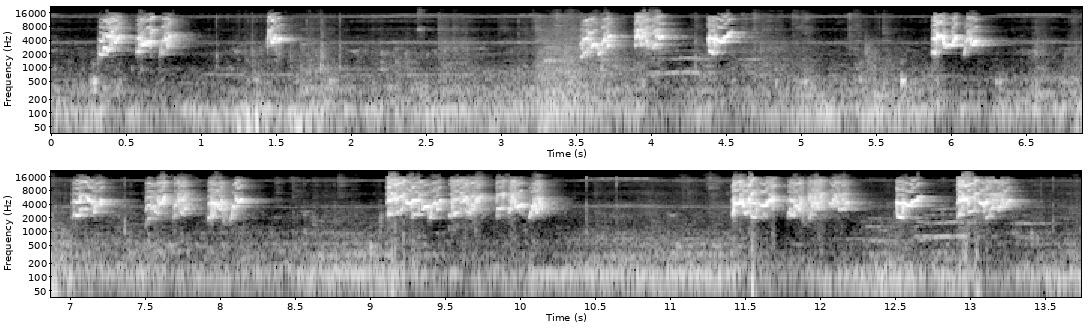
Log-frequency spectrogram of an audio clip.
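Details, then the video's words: Blue, lutino and green lovebird playing with a flower, chirping steadily: bursts of shrill, scratchy high notes in clusters of two or three, repeated across the recording with short silent gaps between them. "Blue Lutino Green LoveBird Playing Flower - Chirping Sound"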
